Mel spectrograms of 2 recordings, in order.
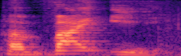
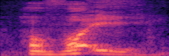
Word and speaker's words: Hawaii: Havi. Hawaii is the correct pronunciation.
